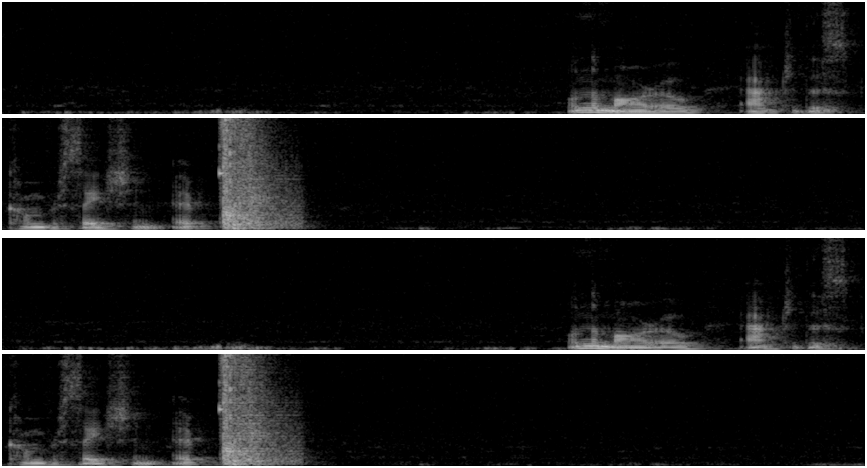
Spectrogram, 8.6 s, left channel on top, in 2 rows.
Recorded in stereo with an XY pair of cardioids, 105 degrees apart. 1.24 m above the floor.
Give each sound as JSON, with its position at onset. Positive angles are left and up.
{"t": 2.8, "sound": "a man speaking", "azimuth_deg": 10, "distance_m": 1.6}
{"t": 5.4, "sound": "a gunshot", "azimuth_deg": 5, "distance_m": 0.8}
